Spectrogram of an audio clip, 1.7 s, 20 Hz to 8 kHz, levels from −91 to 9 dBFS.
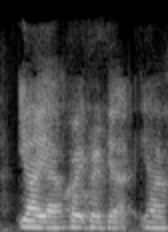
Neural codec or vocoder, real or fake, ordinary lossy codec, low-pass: codec, 16 kHz, 4 kbps, X-Codec, HuBERT features, trained on balanced general audio; fake; AAC, 32 kbps; 7.2 kHz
